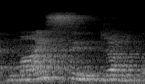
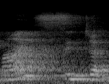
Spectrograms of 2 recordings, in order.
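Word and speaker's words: Mawsynram: So you have to pronounce it as Moise syndrome. Okay, Moise syndrome.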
